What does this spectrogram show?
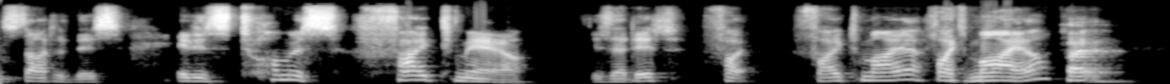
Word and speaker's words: Feichtmeir: It is Thomas Feichtmeir. Is that it? Feichtmeir? Feichtmeir, yeah, you did well.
